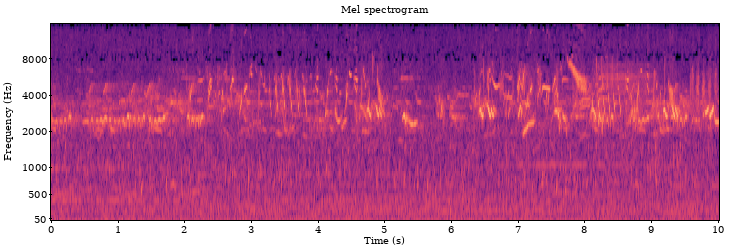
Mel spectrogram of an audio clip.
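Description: Songbird singing a fast, varied, unbroken song of high chirps, quick sweeps and rapid trills.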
